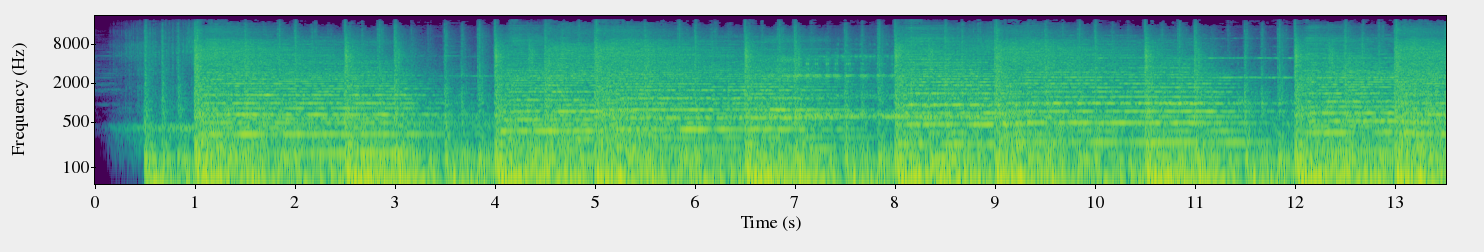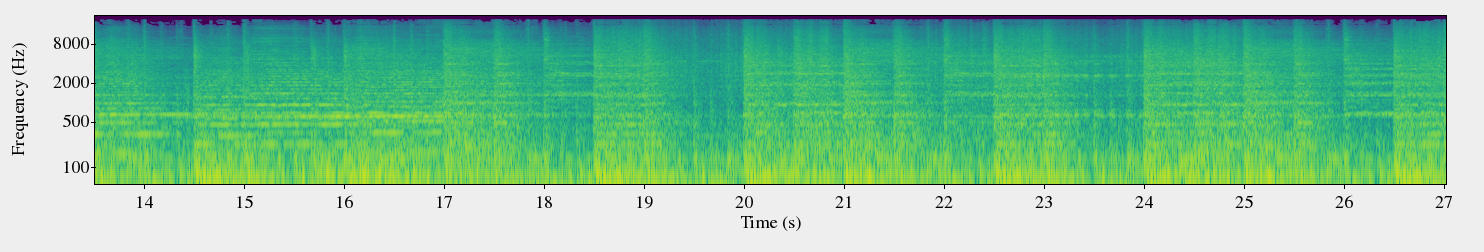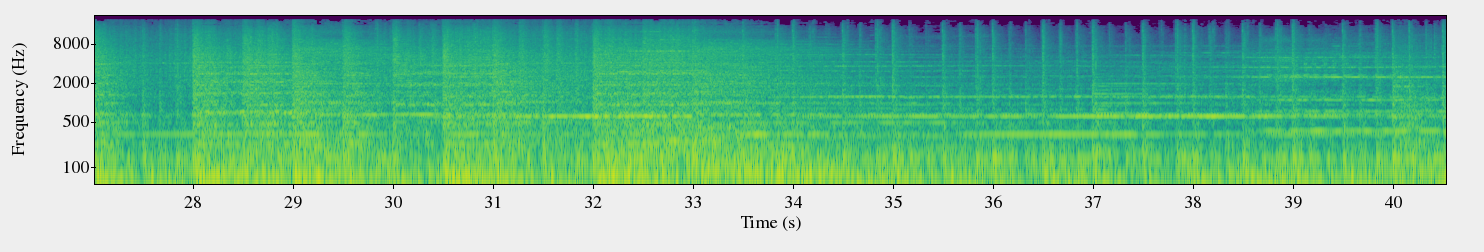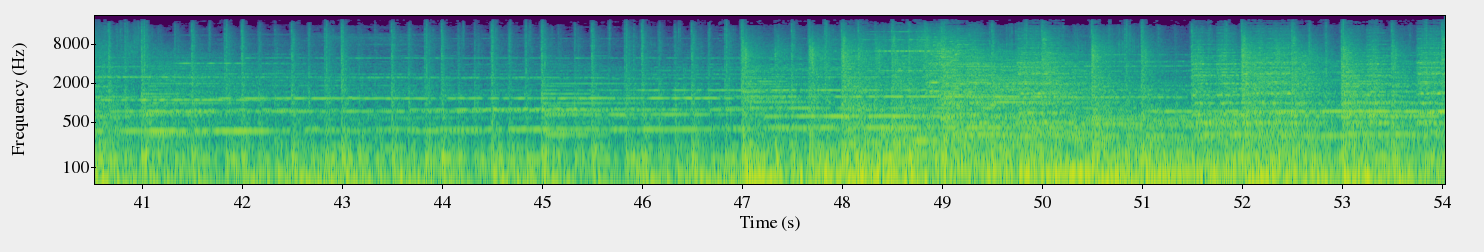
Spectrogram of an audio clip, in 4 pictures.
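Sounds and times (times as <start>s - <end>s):
video game boss music: 0.6s - 54.0s.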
